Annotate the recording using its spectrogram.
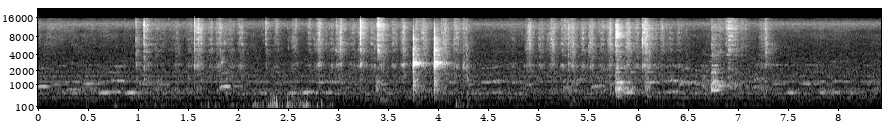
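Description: Fish scales scrape and crackle against a fixed curved blade.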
